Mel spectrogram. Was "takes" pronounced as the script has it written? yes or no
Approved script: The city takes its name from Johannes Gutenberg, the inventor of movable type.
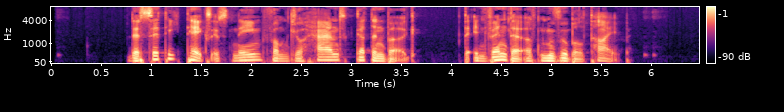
yes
